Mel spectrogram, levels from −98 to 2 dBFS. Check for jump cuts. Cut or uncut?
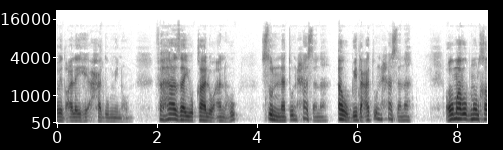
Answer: uncut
